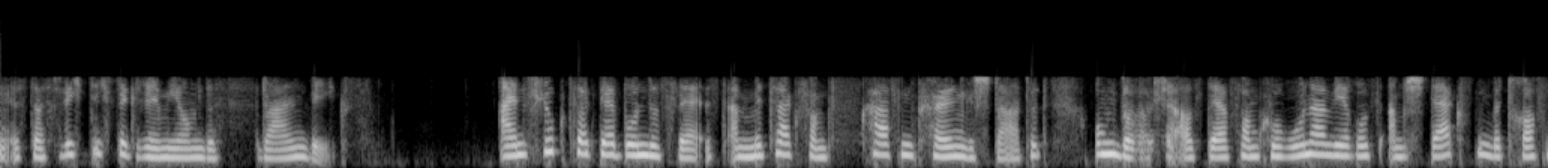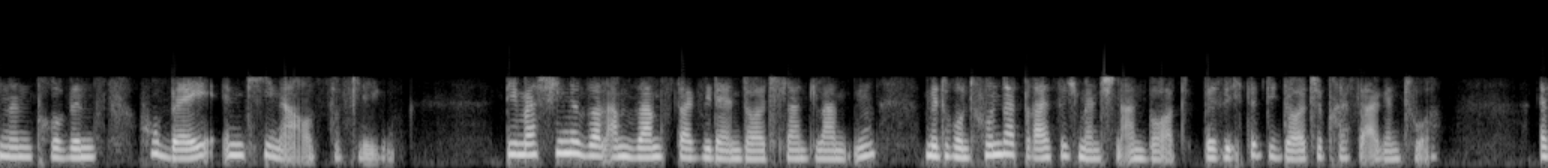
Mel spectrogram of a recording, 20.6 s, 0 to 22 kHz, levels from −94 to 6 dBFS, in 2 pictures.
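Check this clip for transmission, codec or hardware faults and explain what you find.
Yes, there's a couple of things going on in this speech clip. Throughout, it's running through the G.729 codec, plainly audible: an 8 kbit/s pitch-and-filter rebuild that cuts everything above 4 kHz and leaves the voice rough and synthetic.

Then there's VoIP packet loss concealed by the speech codec at 1.54–1.75 s, 5.56–5.76 s, 7.52–7.85 s (between "gestartet um" and "aus der vom"), 12.88–13.01 s, 15.47 s (between "wieder in" and "landen mit rund") and 18.45–18.59 s (before "die deutsche"). The decoder stretches its last pitch and filter into a fading buzz or coloured noise, lasting up to 170 ms. After each gap, it takes a moment to recover.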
